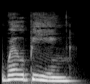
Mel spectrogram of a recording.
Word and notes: well-being: British English

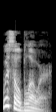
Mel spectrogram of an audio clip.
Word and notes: whistleblower: British English

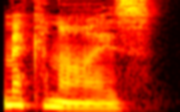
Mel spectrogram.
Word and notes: mechanize: British English

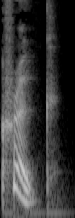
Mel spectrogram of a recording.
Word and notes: croak: British English

